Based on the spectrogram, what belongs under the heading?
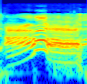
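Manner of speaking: sudden high mock scream; imitated earpiece yelp. Retelling the earpiece going off, sudden mock yell. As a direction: burst into a startled-pain yelp. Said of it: "all of a sudden his earpiece".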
